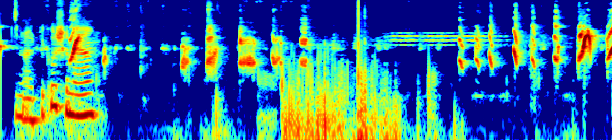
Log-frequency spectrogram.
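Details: A young pet cockatiel sitting on its owner's hand sings a run of quick, bright chirps and short whistles, with a woman speaking softly.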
